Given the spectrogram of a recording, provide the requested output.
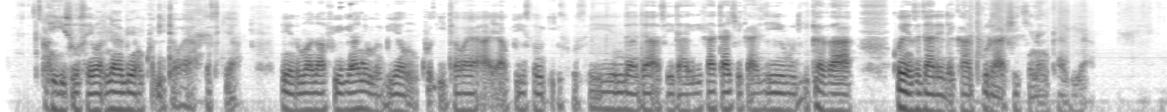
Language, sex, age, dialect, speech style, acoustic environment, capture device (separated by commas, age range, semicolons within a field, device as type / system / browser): Hausa, male, 18-24, Nigeria - Kano, happy, nature, mobile / Linux / Chrome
